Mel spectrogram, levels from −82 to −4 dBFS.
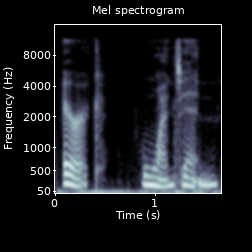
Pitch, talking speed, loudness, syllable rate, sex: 185 Hz, 110 wpm, -19 LUFS, 3.3 syllables/s, female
